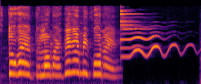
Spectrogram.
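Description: A high-pitched, cartoon-like voice effect for about a second, then an edited-in comic 'boing' sound effect: a lone tone wobbling up and down several times until the end.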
